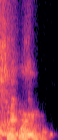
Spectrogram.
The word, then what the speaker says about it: segue: Liked segue. Liked go. Segue is one of those words that you look at how it's even spelled and it's like, is that really how you pronounce that? But it is.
